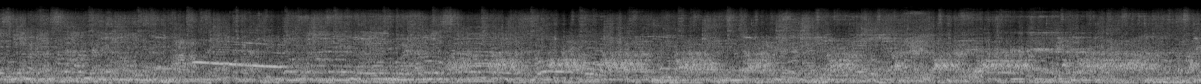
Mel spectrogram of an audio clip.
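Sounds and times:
fairground ride music: 0.0s - 12.0s.

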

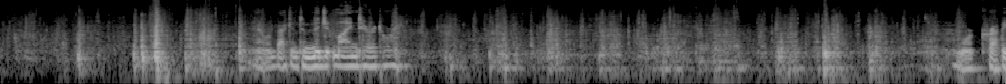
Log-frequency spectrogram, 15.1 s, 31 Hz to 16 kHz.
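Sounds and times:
person crawling over dirt and rock: 0.0s - 15.0s.

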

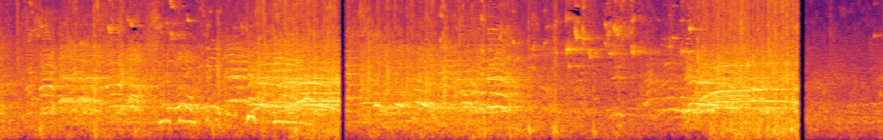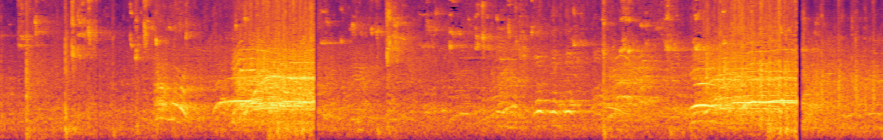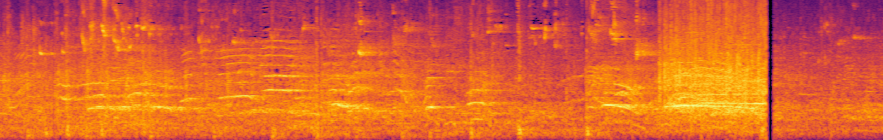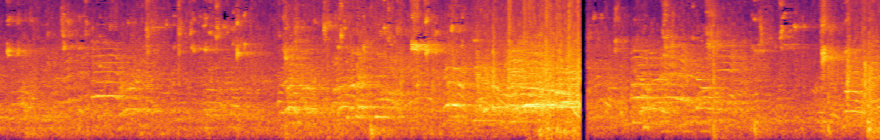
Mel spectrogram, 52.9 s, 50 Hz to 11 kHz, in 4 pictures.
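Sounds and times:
spectators shouting: 0.5s - 7.7s, 10.2s - 12.0s, 15.7s - 18.0s, 46.4s - 48.5s.

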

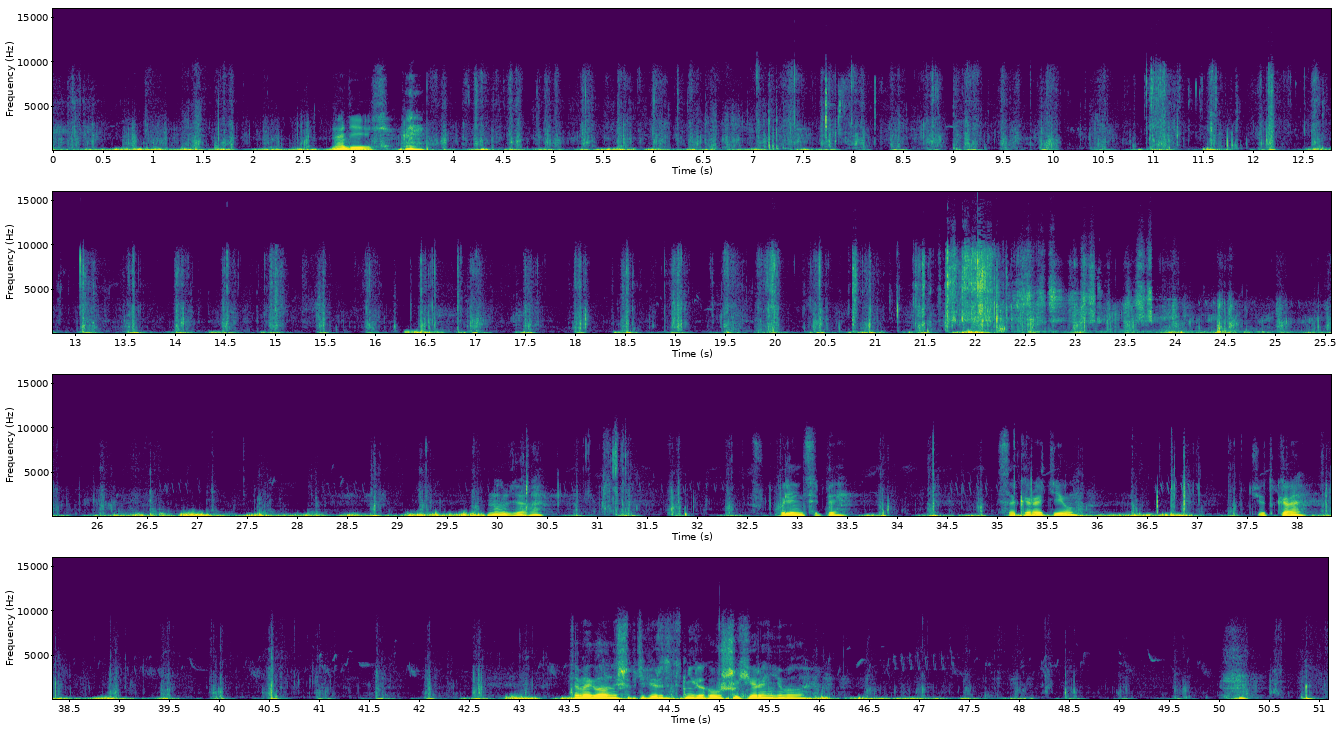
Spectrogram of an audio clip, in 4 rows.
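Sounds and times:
footsteps crunching on gravel: 0.0s - 51.0s.

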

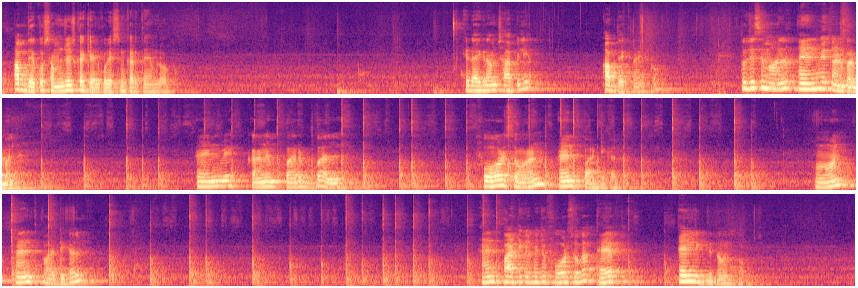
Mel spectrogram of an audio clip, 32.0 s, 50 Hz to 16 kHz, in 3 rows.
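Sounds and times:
pen scratching on screen: 11.1s - 20.2s, 22.7s - 27.7s, 29.0s - 29.9s.

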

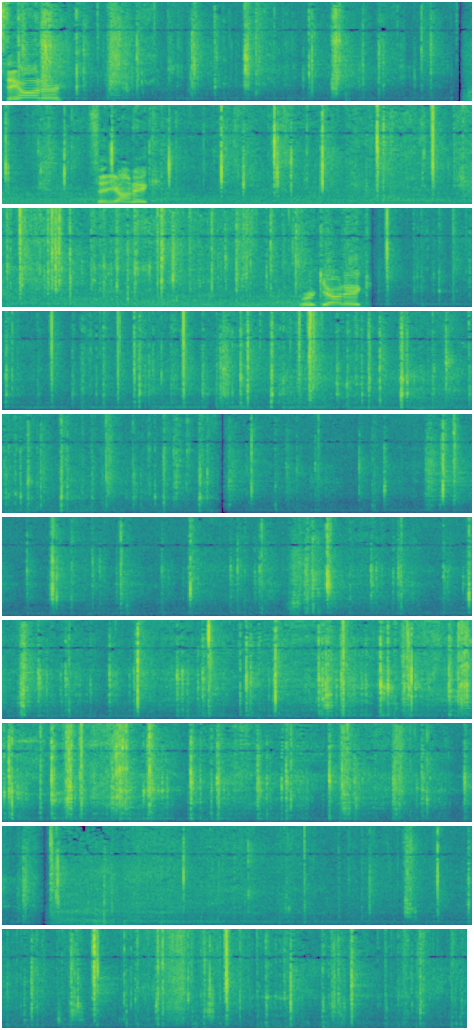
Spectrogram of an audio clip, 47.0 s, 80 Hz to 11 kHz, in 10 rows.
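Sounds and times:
roller skis clattering: 0.1s - 46.9s
ski-pole tips striking pavement: 0.2s - 38.0s.

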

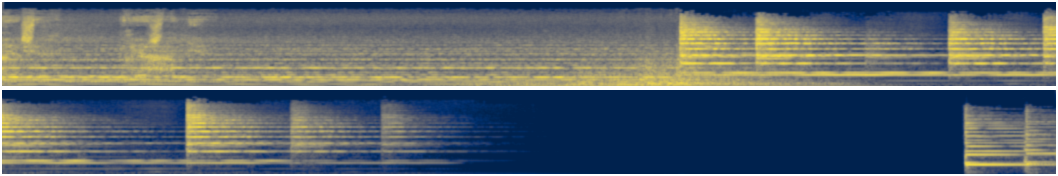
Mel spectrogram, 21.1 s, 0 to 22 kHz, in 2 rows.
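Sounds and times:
song: 0.0s - 9.5s
church bells ringing: 6.7s - 15.1s.

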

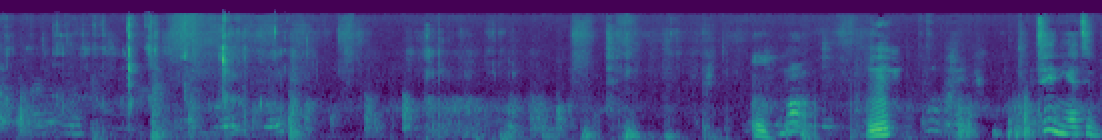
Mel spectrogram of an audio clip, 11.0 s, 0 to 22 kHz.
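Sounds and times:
person chewing food: 0.0s - 5.6s.

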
